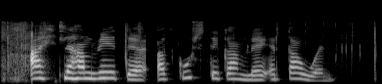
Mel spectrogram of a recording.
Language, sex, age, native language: Icelandic, female, 12, Icelandic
